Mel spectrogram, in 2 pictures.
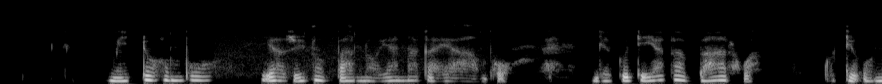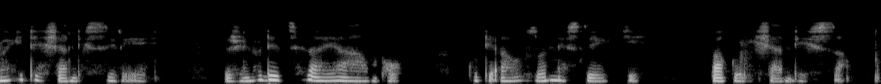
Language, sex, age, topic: Ndau, male, 36-49, health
